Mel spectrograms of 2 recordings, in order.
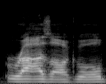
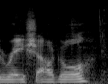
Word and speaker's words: Ra's al Ghul: In this scenario, he goes up against some members of the Light, chiefly Lex Luthor and Ra's al Ghul, as his name is pronounced in this iteration. I'm one of those people. I tend to pronounce it Ra's al Ghul, but I can certainly adapt to Ra's al Ghul.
